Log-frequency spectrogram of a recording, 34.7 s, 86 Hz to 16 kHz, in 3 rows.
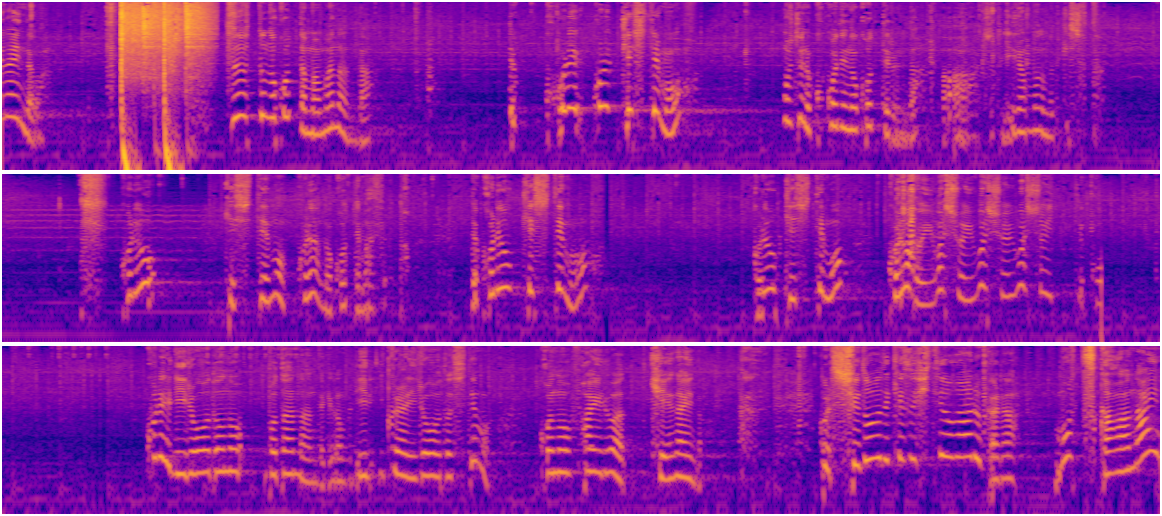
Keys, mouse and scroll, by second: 1.0 space, 5.0 click, 8.2 click, 10.6 right click, 11.4 click, 12.9 click, 13.8 right click, 14.8 click, 15.7 right click, 18.1 click, 20.3 click, 23.2 click, 23.5 click, 23.7 click, 23.8 click, 24.0 click, 25.0 click, 25.2 click, 25.3 click, 25.5 click, 25.6 click, 25.7 click, 25.9 click, 26.9 click, 27.0 click, 27.2 click, 31.0 right click, 32.9 click.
